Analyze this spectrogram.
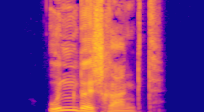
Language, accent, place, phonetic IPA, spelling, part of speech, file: German, Germany, Berlin, [ˈʊnbəˌʃʁaŋkt], unbeschrankt, adjective, De-unbeschrankt.ogg
- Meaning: alternative form of unbeschränkt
